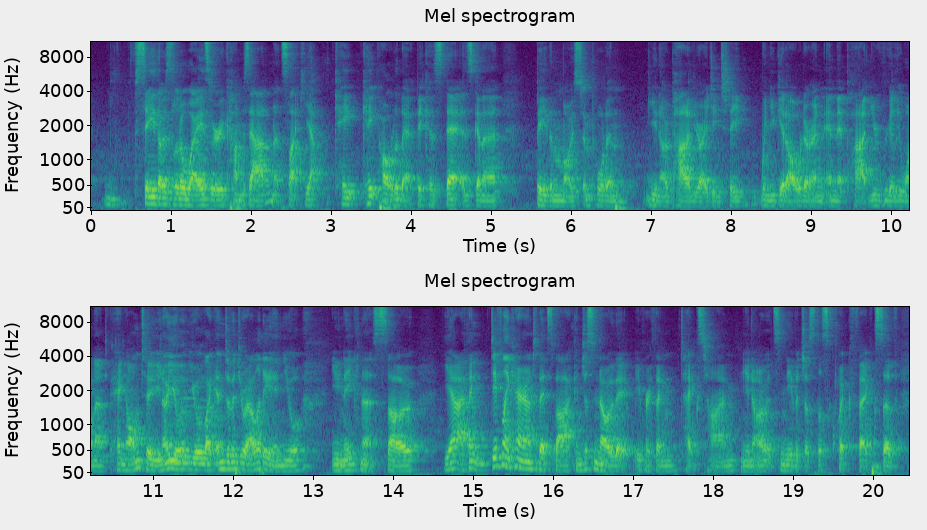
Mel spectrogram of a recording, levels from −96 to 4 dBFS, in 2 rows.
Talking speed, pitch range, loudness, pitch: 240 wpm, 95-110 Hz, -21 LUFS, 100 Hz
